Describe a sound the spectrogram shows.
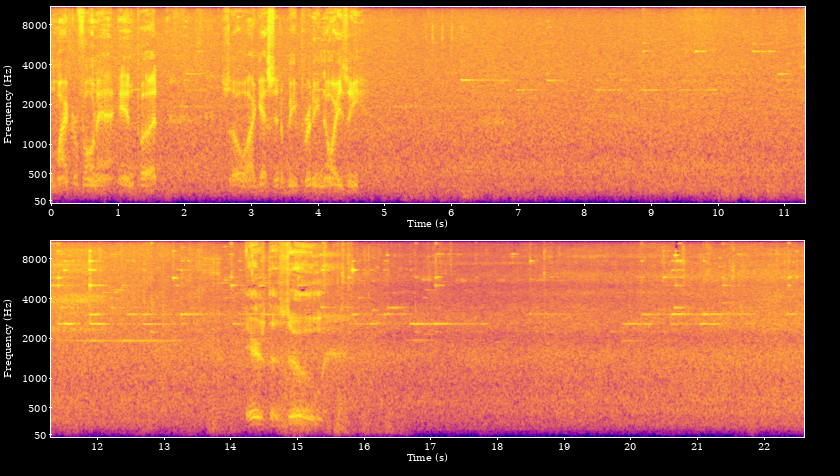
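Wind blows steadily through bare trees outdoors.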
